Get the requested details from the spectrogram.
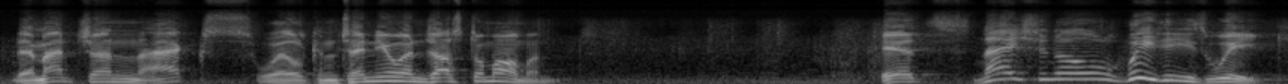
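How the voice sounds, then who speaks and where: Male radio pitchman, vintage scripted ad style, jovial, higher pitch, swooping intonation. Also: huge pitch swings, unhurried, background noise. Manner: jovial, bantering. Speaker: radio announcer and sponsor pitchman. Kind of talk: scripted 1950s radio ad patter.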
